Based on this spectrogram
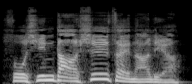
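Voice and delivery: urgent loud inquiry; calling out loudly. A narrator's reading. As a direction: call the question across the hall. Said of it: "他大声地说".

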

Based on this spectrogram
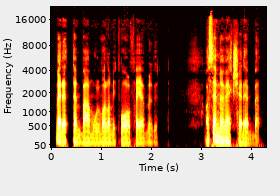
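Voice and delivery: usual speaking voice

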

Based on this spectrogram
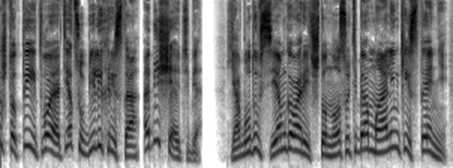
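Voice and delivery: high, gleeful taunting; gleeful teasing. Acted. Richie gleefully teasing Stan.

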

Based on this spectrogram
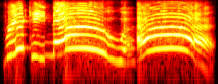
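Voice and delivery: high, drawn-out hammed-up shriek of panic; mock horrified scream. Mocking the girlfriend's reaction to the killing, hammed-up high shriek. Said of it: "and you just are like".

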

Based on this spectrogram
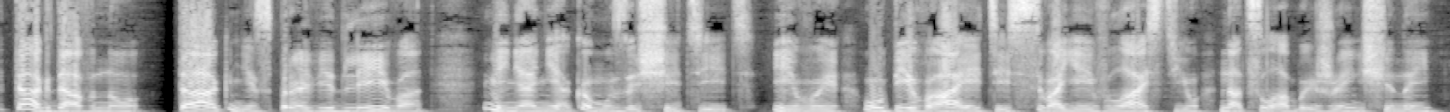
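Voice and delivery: slow, drawn-out acted self-pity; tearful lament. A narrator's reading. Old woman claiming nobody protects her, tearful lament. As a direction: plead like a wronged old woman on the verge of sobs. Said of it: "Она всхлипнула".

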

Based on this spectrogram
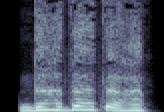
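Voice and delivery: high, teasing yes-yes-yes; playful young women. Acted. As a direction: girls humoring him. Girls exchange glances.

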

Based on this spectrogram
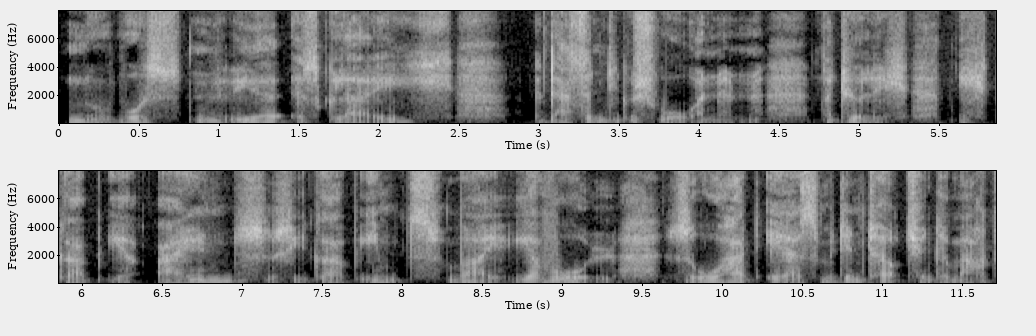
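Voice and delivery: quiet, low muttered reading; reading softly. A narrator's reading. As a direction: read the verses under his breath. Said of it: "die Verse leise durchzulesen".

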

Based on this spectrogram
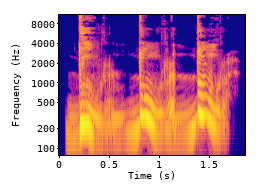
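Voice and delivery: hurt, helpless insult, drawn out; tearful outburst. A narrator's reading. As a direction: wail it through mock tears. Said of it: "и расплакался".

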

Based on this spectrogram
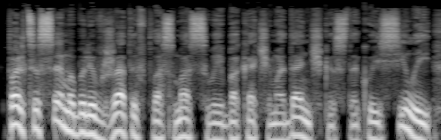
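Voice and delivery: ordinary delivery, nothing marked

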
